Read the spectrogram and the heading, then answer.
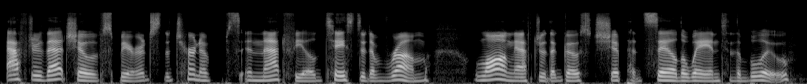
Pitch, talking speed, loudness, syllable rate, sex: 180 Hz, 180 wpm, -21 LUFS, 4.4 syllables/s, female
